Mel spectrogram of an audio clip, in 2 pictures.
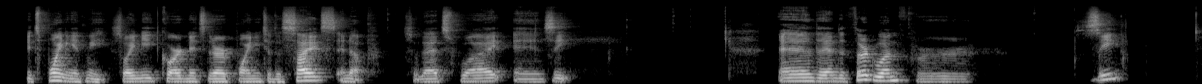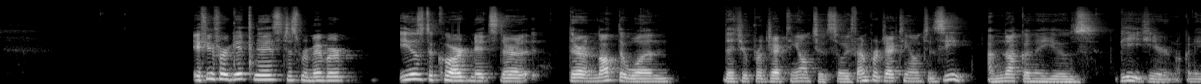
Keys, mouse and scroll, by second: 3.6-5.2 drag, 6.5 click, 7.3 click, 8.1 ctrl+w, 8.5 click, 9.2 click, 9.6 click, 11.1 shift+z, 11.3 Return, 12.7 shift+click, 13.0 shift+click, 14.0 BackSpace, 14.2 Return, 16.6 click, 17.7 click, 18.2 right click, 22.7-24.0 drag.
